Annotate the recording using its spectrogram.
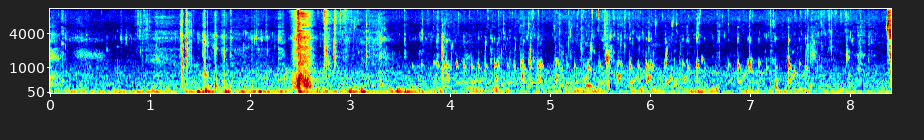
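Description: A person drinking water from a bottle made of ice: faint sloshing and gulping, with a quick run of small clicks around the middle. A low rumble runs underneath.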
